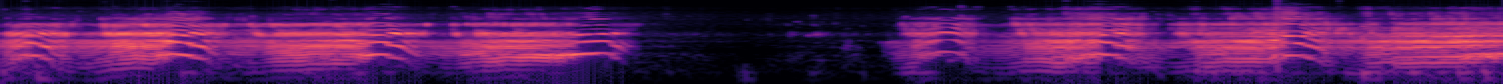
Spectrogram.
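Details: A humpback whale sings in Monterey Bay, California, with long, sweeping moans and cries rising and falling in pitch with rich overtones; song units include moans, cries and possibly shrieks and grunts, with some parts repeated.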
